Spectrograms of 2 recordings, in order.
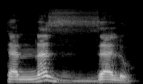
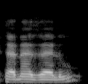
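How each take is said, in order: First: The z sound is held and doubled. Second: The z sound is short and single. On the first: The speaker calls it right. "but instead say tanazzalu" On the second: The speaker calls it wrong. "don't say tanazalu"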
